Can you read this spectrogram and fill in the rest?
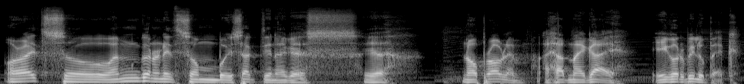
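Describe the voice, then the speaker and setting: A man's voice: lowish voice, unhurried, clear, resonant tone, faint music behind. Man narrating a devlog. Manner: earnest, relaxed storytelling with casual asides. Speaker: indie game developer.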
